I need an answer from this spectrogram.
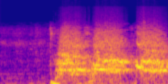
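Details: Dog that hates spiders lets out one long, loud, strained bark that runs on for over a second, with a rough, buzzy tone throughout.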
